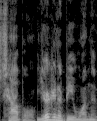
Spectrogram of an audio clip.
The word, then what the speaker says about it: Chappell: I keep wanting to say Chappell, but I did look up an interview really quick so I could hear her pronounce her own name. And she said Chappell. So it's Chappell.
